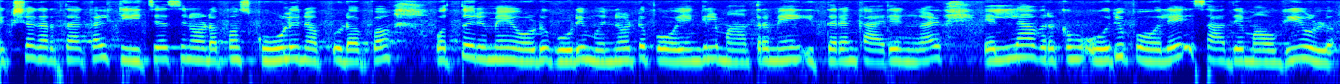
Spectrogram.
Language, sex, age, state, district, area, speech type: Malayalam, female, 30-45, Kerala, Kollam, rural, spontaneous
